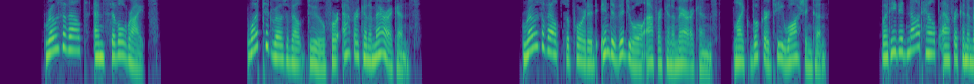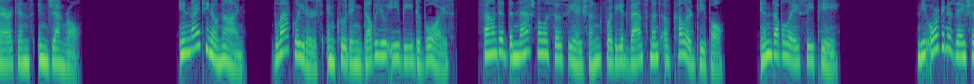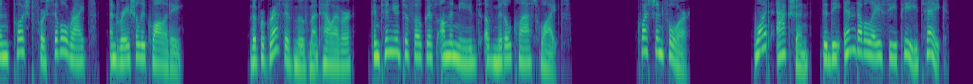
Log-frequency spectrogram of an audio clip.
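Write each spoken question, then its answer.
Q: What action did the NAACP take?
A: It pushed for civil rights and racial equality.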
